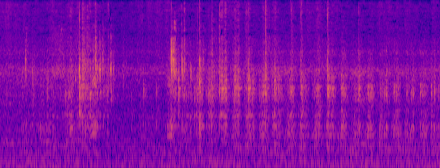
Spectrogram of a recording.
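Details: Diesel Jeep Compass with newly replaced clutch set and pressure plate, engine running, clutch pressed: light whir and loose, uneven ticking, said to be normal for this model.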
